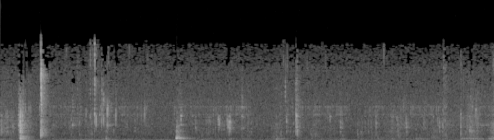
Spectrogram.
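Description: A person chewing pizza, with scattered short wet clicks over a steady low hum.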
